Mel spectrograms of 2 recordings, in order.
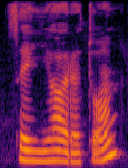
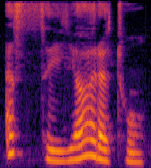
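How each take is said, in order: First: سيارة slowly with -ton ending; sayyaraton, stretched; bare word slow. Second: السيارة slowly, no l, double s, ending -u; assayyaratu, drawn out. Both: Shown as a demonstration. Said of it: "سأعيد قراءة الكلمات".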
